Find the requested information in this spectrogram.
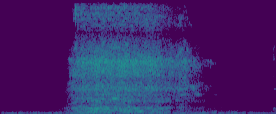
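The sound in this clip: A person breathing deeply, heard as one soft, airy rush of breath lasting about a second, alone and quiet with no talking.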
